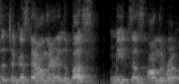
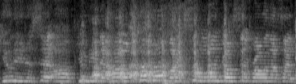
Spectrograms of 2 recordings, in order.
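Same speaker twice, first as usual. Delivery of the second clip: loud, high commands over the river noise; a guide yelling at his rafters; shouting guide; 7 semitones higher, 9 dB louder than usual. Retold or imitated. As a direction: bark orders at the raft crew. Guide barking at the crew.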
